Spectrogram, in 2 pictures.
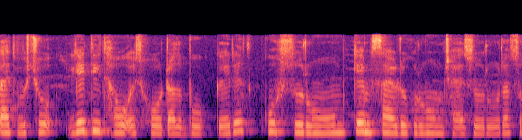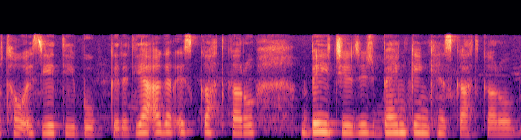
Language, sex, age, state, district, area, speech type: Kashmiri, female, 30-45, Jammu and Kashmir, Shopian, rural, spontaneous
